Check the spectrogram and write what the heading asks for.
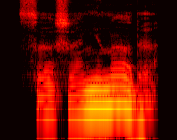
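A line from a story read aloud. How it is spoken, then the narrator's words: Sighing. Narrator (Russian): вздохнул Геворгадзе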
